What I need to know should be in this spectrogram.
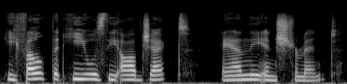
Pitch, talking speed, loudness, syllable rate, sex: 215 Hz, 170 wpm, -18 LUFS, 4.2 syllables/s, female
